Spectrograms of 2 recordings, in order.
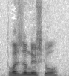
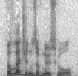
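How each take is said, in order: First: The phrase is mumbled and indistinct. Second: The phrase is articulated clearly and distinctly. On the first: The speaker calls it wrong. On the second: The speaker calls it right.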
